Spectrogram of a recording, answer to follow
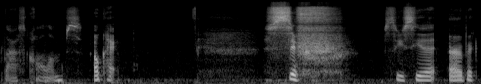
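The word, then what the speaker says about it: صفر: And we pronounce 0 in Arabic by saying sif.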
